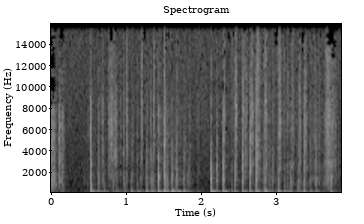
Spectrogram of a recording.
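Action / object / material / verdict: scrape / hard plastic flying disc / plastic / none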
